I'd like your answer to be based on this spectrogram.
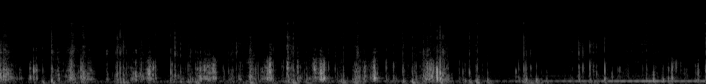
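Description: Short nails and fingertips tap and scratch along the top edge of a large, hollow pink makeup bag with an embossed, textured faux leather or fabric surface. The result is a rapid, uneven run of soft crinkly taps and scrapes with brief crunchy peaks. A low steady hum sits underneath and grows more noticeable toward the end.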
